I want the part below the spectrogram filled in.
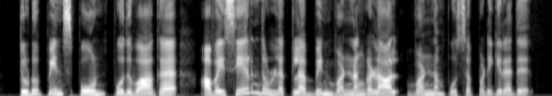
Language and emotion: Tamil, neutral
